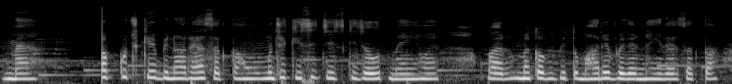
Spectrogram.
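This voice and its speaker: A woman's voice: high voice, flat delivery, normal speed, warm tone, soft background music, natural voice. A woman voicing a tender young man who pleads with his beloved, stammering when worried. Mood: devoted. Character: tender young man, anxious and devoted lover.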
